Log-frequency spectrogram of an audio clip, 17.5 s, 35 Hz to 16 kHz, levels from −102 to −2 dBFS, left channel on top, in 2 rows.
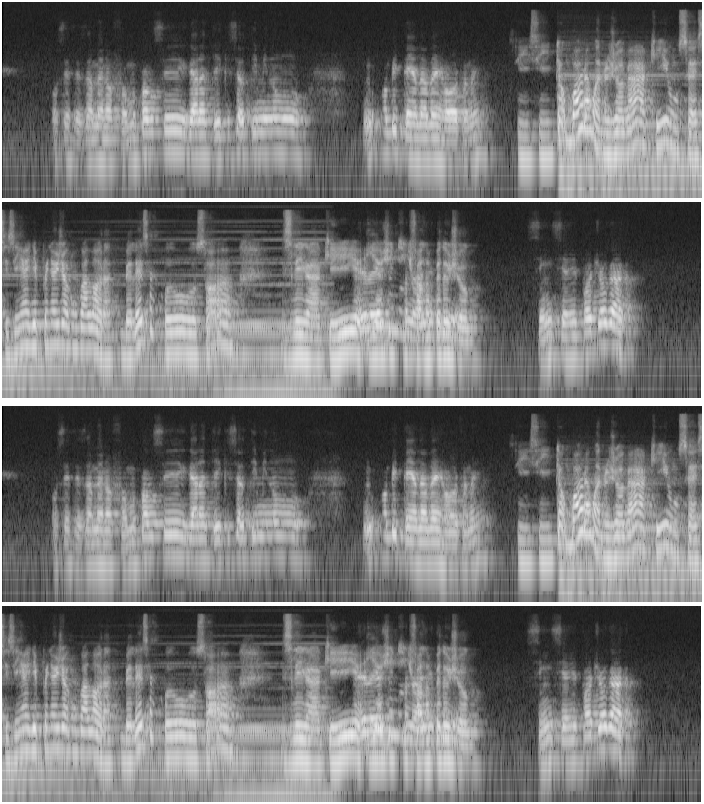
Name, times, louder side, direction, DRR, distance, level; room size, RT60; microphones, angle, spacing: voice 1, 0.6-3.8 4.1-4.2 4.5-6.0 13.1-14.5 15.5-16.6, left 1 dB, 80° right, 1 dB, 3.0 m, -23 dB
voice 2, 6.4-14.7, equal, ahead, 3 dB, 1.2 m, -22 dB
sound 1, 7.0-12.9, left 1 dB, 25° left, 0.9 m, -35 dB
19.5 x 12.5 x 4.5 m, 0.42 s
head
